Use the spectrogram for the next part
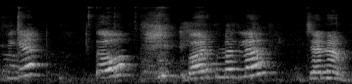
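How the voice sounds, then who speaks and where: A woman with a very high, bright voice teaches a class patiently, asking questions and checking that everyone follows. She is recorded from a distance in an echoey classroom with faint background noise. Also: animated, slow pace. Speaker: English teacher. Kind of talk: classroom lesson.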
